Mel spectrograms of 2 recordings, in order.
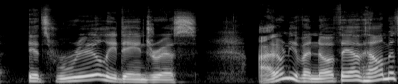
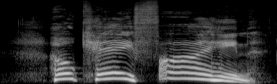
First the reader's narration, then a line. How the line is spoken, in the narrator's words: cried James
